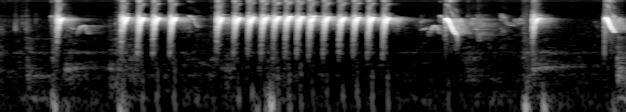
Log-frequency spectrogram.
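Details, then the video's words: High, shrill brown-throated sunbird notes run in a fast, even string of about twelve, followed by a few separate downslurred whistles. The recording is intended as a lure or as a tutor song for birds. "kolibri kelapa | manggar | wiceh | tidak disangka burung receh segacor ini untuk pancingan |masteran"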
